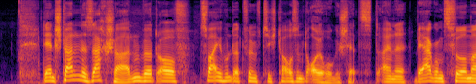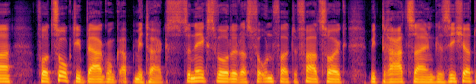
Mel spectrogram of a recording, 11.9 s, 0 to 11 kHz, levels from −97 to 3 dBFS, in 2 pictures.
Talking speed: 115 wpm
